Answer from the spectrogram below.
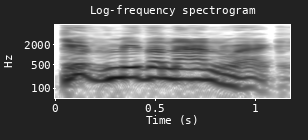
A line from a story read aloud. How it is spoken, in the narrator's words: cried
